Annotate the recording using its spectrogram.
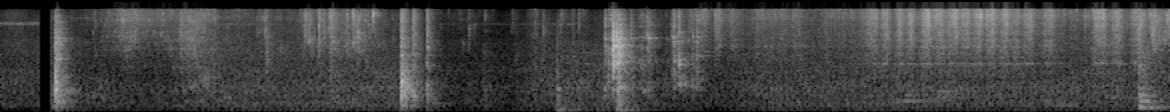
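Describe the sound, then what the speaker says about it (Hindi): Dishes being washed under a running kitchen tap, with steady water flow and sharp clinks and clatters of pots, plates and cutlery, close and fairly quiet. "तो अब मैं बर्तन धो लेती हूँ।"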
